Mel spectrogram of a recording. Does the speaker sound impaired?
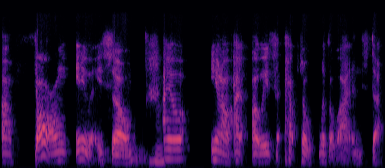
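Yes: Down syndrome; flat feet.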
